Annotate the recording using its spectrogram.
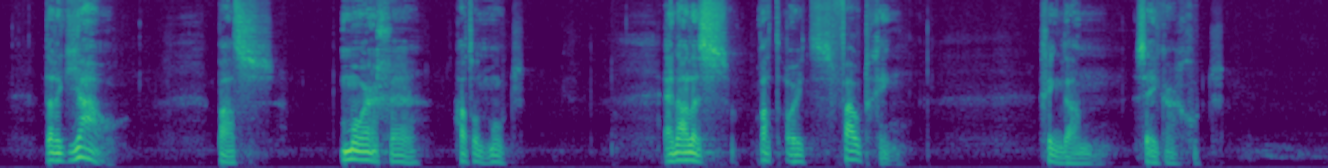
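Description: A man reads aloud with expression into a microphone, with pauses.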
